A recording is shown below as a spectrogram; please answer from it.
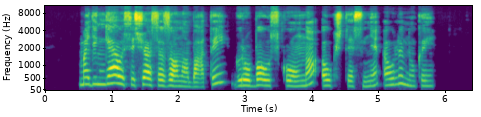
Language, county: Lithuanian, Kaunas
